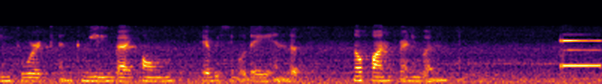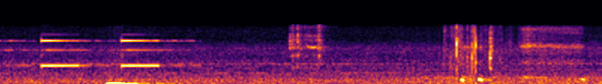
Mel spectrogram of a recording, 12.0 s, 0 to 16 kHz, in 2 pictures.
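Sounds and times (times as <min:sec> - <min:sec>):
electronic beeps: 0:05.6 - 0:08.0.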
